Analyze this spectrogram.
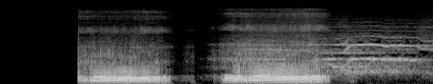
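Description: A man snores loudly in two long breaths.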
